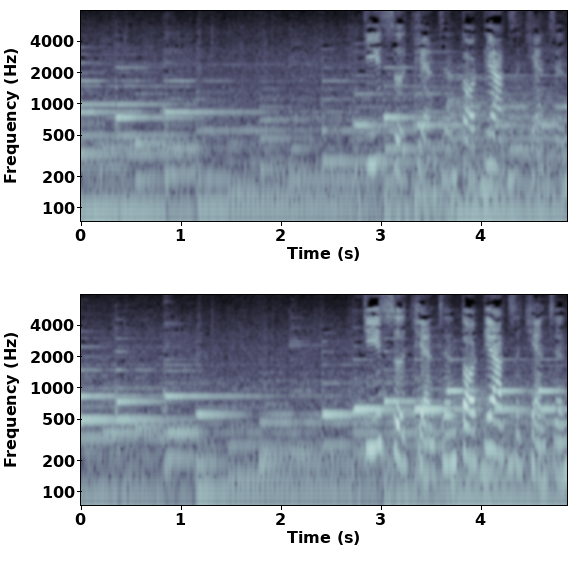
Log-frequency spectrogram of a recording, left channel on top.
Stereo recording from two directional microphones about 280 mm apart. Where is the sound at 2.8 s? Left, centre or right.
Centre.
